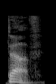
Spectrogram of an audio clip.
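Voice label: "dove", American English; dove /dʌ́v; ハト、純潔な 人、かわいい人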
